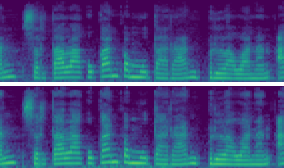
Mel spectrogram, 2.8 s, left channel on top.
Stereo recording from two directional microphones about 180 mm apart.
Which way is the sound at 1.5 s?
40° right (ahead or behind).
